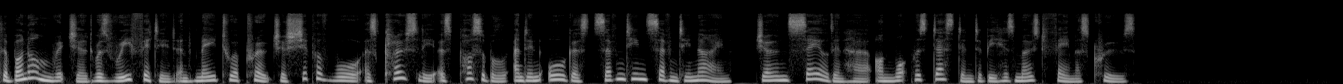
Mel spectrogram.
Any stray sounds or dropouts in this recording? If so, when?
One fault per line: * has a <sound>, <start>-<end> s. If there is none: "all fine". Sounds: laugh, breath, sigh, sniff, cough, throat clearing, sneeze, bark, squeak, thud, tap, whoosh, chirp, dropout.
all fine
